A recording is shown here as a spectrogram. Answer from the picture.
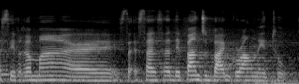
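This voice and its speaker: Noticeable background noise under a woman's moderately paced speech. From Quebec, Eastern Townships. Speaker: snowmobile company employee. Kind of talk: podcast interview. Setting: live audience in a brewery.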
